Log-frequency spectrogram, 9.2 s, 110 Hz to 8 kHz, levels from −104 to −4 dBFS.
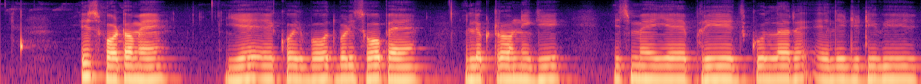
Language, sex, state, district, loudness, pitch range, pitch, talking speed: Hindi, male, Rajasthan, Bikaner, -18 LUFS, 135-140 Hz, 135 Hz, 115 wpm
